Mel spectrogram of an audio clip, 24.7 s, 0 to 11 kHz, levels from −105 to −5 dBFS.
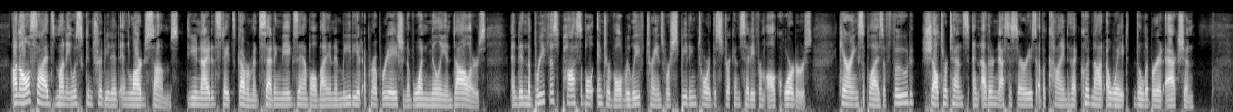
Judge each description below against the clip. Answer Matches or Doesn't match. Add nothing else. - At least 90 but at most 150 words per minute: Matches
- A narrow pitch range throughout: Matches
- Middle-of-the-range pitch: Matches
